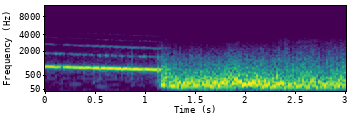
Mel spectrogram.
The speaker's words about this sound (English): Hey, that wasn't a humming noise. That was a whistle and a bang. Go quick. Turn that thing off. Someone's shooting at us. And very good shots they are.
